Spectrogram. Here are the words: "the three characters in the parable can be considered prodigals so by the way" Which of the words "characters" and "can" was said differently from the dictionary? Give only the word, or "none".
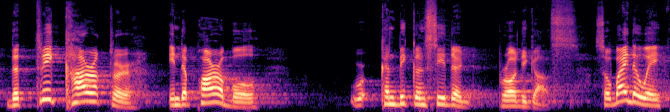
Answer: characters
